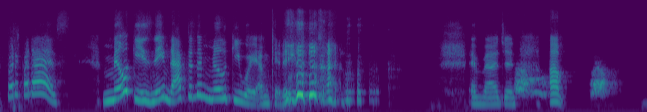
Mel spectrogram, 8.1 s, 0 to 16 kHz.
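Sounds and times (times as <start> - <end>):
speech: 0.6 - 4.5, 5.6 - 7.2
dog barking sharply: 6.4 - 7.8.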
